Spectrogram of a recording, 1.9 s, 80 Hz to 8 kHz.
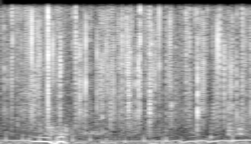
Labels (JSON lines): {"label": "biophony, cascading saw", "recorder": "SoundTrap 600 or HydroMoth"}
